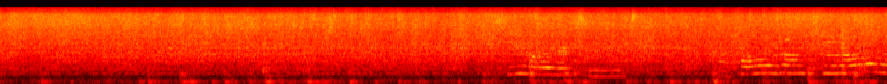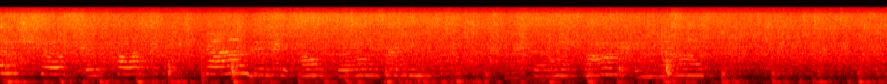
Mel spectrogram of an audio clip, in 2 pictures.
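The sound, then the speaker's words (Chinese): Minced meat stir-fried in a pan, with a steady loud sizzle and constant scraping of the spatula. A voice rises faintly at times underneath. “这个菜，要不停的翻炒这个肉末，让它入味儿，好累呀。”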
